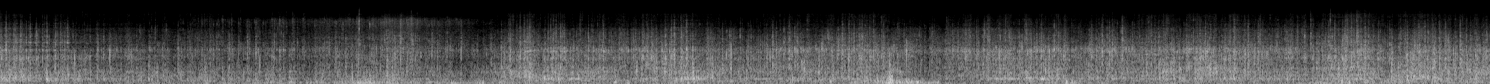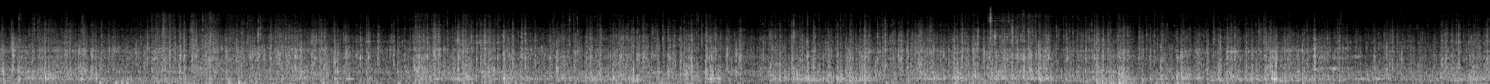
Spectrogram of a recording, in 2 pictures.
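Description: Wind rushes past a fast-moving rider.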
